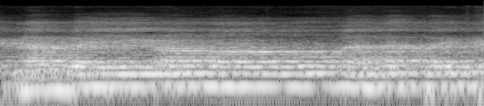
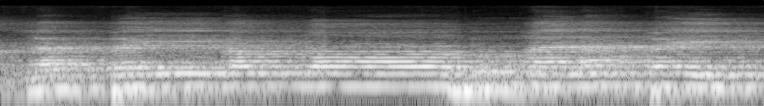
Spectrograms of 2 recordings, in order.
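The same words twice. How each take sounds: First: It is said offhandedly, as a mere routine. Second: It is said with deep, heartfelt feeling.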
